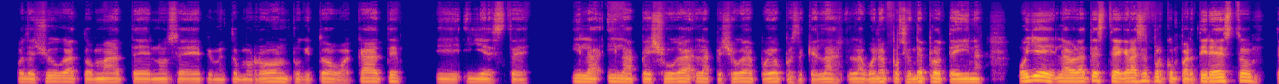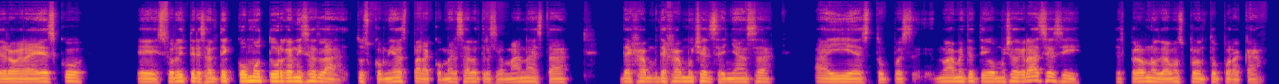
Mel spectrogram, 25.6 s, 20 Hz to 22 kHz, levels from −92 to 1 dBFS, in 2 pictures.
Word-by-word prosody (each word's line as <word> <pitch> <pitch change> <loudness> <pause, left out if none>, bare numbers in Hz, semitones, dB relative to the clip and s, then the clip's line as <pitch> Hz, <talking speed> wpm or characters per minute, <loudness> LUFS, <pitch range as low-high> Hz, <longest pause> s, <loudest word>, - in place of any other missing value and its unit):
pues, 110 -1 -3
lechuga, 115 +2 -2
tomate, 105 0 -2
no 100 +1 -2
sé, 100 0 -4
pimiento 95 +2 -7
morrón, 100 +5 -2
un 105 - -5
poquito 95 +2 -6
de 105 - 0
aguacate 115 +6 -3 0.3
y 100 -2 -5
y, 105 -1 -2
este, 95 -1 -4 0.4
y 115 0 -2
la 110 -3 0
y 120 -1 -2
la 105 -2 -1
pechuga 110 +2 0
la 110 -2 -3
pechuga 115 +1 -2
de 105 - -2
pollo, 110 +3 0
pues, 95 - -9
de - - -10
que - - -6
es 95 - -3
la 100 -4 -2
la 105 +1 -2
buena 105 +3 0
porción 100 +1 -3
de - - +3
proteína. 100 -2 +2 0.3
Oye, 140 0 +8
la 120 0 +2
verdad, 120 +1 +4
este, 145 -5 +5
gracias 120 +5 +3
por - - 0
compartir 120 +4 +2
esto, 130 -1 +5 0.2
te 110 - +1
lo 105 0 +3
agradezco. 115 +3 +2 0.5
Eh 105 -3 +2
,suena 115 +6 +3
interesante 115 0 +1
cómo 135 +1 +5
tú 130 - +4
organizas 130 0 +4
la 105 -7 -1
tus - - -3
comidas 110 +4 -1
para 105 -3 -2
comer 105 +3 -3
sano 115 +2 0
entre 105 - -6
semana, 110 +4 -3
está 105 -1 -5 0.4
deja 115 +2 -1
deja 125 +1 -1
mucha 125 +1 0
enseñanza 110 0 -2 0.4
ahí, 110 0 +1
esto, 105 -1 -3
pues, 100 -2 -6 0.2
nuevamente 120 +3 -1
te 115 - -5
digo, 115 0 +2
muchas 120 +2 0
gracias 145 -1 +1
y 105 -4 -4 0.3
espero 115 +2 -1
nos 120 -2 +1
veamos 105 +1 0
pronto 110 -1 -3
por 100 - -3
acá. 95 0 -7
110 Hz, 185 wpm, -23 LUFS, 105-120 Hz, 0.5 s, Oye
